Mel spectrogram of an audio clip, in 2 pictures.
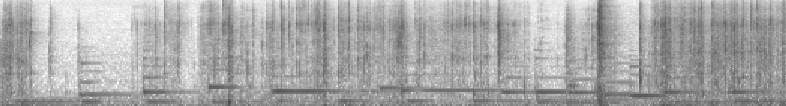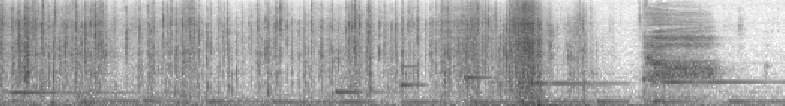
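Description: A shiny black foil toy bag crinkling as it is cut open with scissors and pulled apart, with a sharper crackle about four seconds in. A simple background melody plays throughout.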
